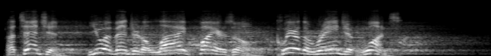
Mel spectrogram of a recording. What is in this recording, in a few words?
tower clear range, tower announcer; mechwarrior4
